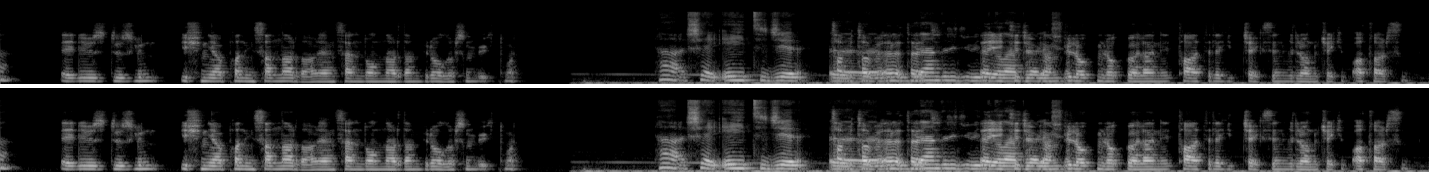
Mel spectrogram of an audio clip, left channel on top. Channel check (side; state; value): left; quieter; 5.4 dB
